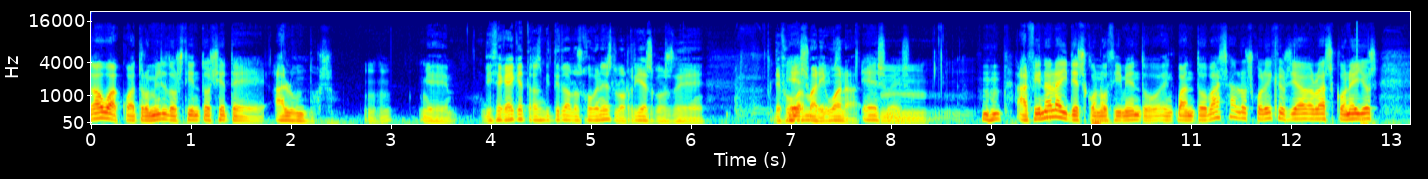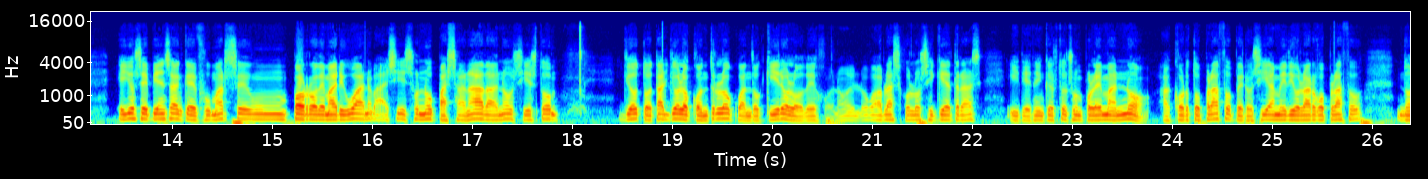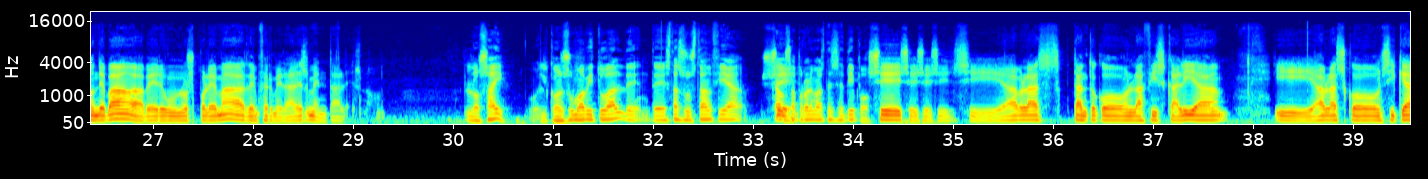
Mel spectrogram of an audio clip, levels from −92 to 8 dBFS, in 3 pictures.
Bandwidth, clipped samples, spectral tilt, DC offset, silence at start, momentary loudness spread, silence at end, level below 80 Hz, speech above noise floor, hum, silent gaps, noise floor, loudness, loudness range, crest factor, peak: 14 kHz; under 0.1%; -7 dB/octave; under 0.1%; 0 s; 14 LU; 0 s; -44 dBFS; 33 dB; none; none; -53 dBFS; -21 LUFS; 9 LU; 20 dB; 0 dBFS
